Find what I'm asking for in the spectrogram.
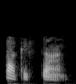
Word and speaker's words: Pakistan: It is Pakistan, actually, and it is Iraq. – I know. – It makes me nuts to hear people mispronounce it.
